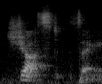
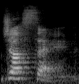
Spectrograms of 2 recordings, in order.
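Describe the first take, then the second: First: A sly whispered echo; whispered aside. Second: Said in the usual way. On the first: Shown as a demonstration. The host mutters it again to her cohost, in a whisper. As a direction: repeat "Just saying." softer, in a breathy whisper.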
